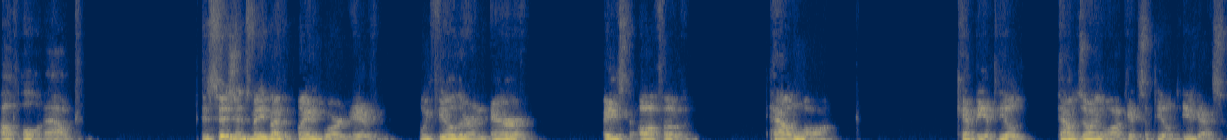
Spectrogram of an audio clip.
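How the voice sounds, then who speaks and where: Pausing long and often, a man with a fairly high, somewhat breathy voice talks with fairly even intonation. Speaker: applicant at town meeting. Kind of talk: public meeting debate. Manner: fast.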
